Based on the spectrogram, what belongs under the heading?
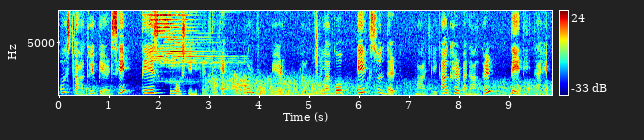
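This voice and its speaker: A woman's voice: mid-range voice, animated, slow pace, heavy background noise. Woman narrating a storybook cartoon. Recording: loud rain and thunder sound effects behind.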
